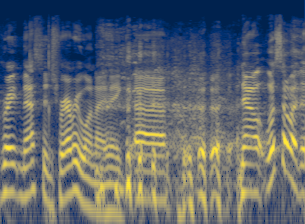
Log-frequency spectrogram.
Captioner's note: all laughing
